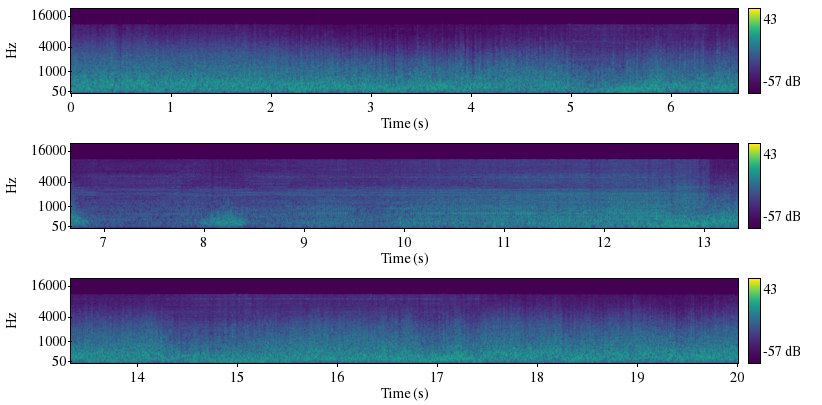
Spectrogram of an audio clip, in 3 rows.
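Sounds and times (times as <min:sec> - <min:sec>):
motorcycle engine running: 0:00.0 - 0:20.0
wind buffeting microphone: 0:00.0 - 0:20.0.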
